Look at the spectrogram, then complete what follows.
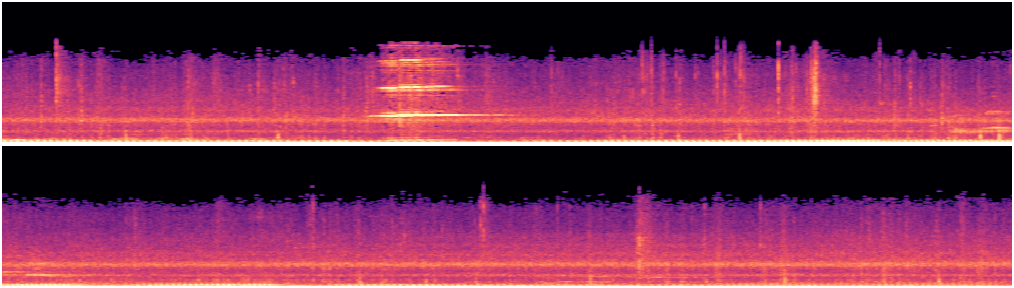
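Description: A steady low motor-like drone under a continuous high insect buzz. About four seconds in, a single short, shrill squeal about half a second long stands out as the loudest sound.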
